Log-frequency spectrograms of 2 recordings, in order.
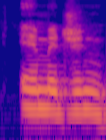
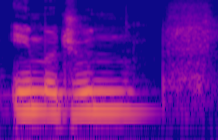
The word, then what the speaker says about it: Imogen: didn't see coming and Imogen Poots that's how you say her name Imogen she's pretty gorgeous even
